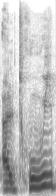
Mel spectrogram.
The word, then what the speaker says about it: Altruwe: Ça se dit Altrui parce que c'est l'idée de dire oui à l'altruisme.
